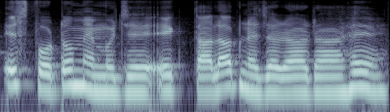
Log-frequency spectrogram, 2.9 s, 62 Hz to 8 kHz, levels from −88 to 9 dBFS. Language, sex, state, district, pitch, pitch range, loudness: Hindi, male, Arunachal Pradesh, Lower Dibang Valley, 150 Hz, 145-170 Hz, -13 LUFS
